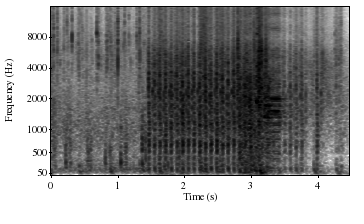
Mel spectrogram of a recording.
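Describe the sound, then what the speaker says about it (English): Gunfire in Call of Duty Warzone crackles in rapid automatic bursts, dense and close, swelling into a sustained volley with a sharp loud report near the end before tapering off. "I'm getting sniped from a long ways off."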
